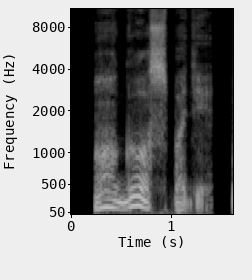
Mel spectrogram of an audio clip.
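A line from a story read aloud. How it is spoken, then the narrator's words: Breathless exhale. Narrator (Russian): выдохнул Грант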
